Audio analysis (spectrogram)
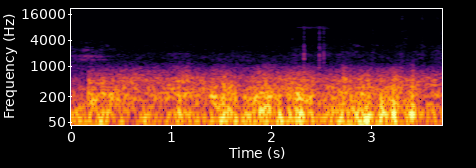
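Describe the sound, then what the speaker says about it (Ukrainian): Thunder rumbles low and distant under steady wind, a deep continuous roll that grows slightly toward the end, with no talking. "Грім гримить, земля трясеться."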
